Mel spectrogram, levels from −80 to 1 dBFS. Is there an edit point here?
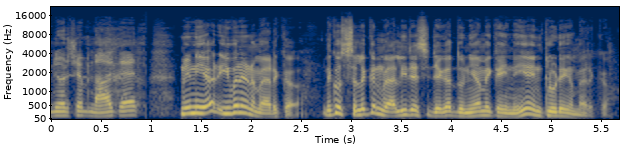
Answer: yes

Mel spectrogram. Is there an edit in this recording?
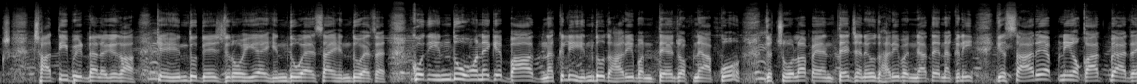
no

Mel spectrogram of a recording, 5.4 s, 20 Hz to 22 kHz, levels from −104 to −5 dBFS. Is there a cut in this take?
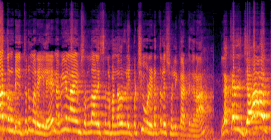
yes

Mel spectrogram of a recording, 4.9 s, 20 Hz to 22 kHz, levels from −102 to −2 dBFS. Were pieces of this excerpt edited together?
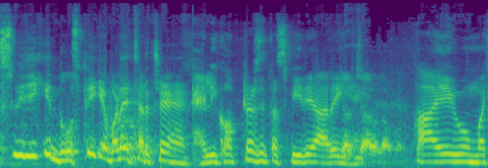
yes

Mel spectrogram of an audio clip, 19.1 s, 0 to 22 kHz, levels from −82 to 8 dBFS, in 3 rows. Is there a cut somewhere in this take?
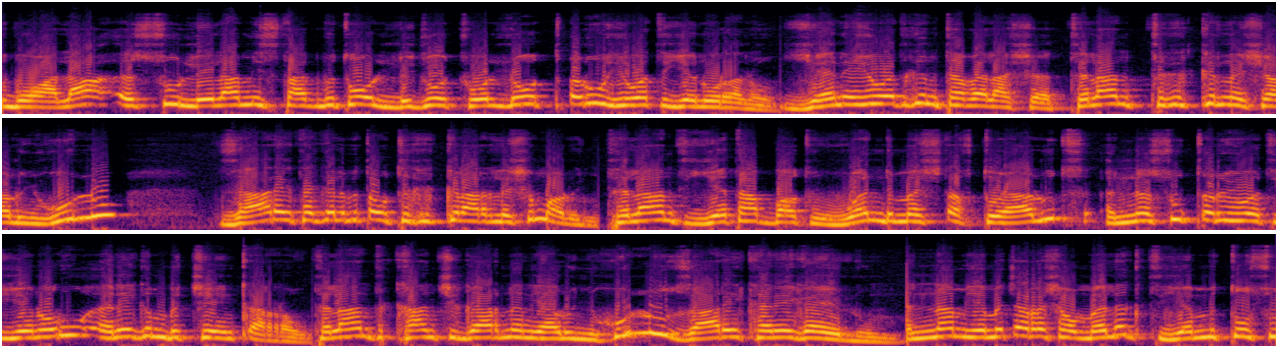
no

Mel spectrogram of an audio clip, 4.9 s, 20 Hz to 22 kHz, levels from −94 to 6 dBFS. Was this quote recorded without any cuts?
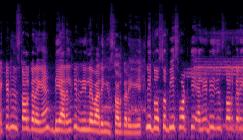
no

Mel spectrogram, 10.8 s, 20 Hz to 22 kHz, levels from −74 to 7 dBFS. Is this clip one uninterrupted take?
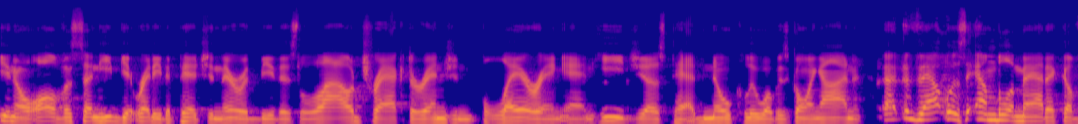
no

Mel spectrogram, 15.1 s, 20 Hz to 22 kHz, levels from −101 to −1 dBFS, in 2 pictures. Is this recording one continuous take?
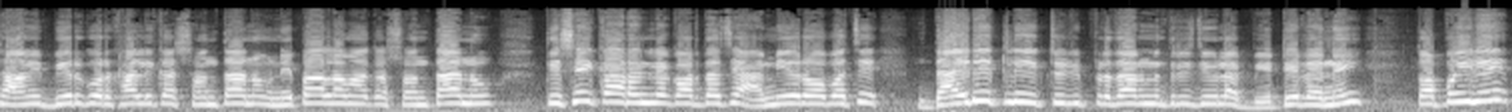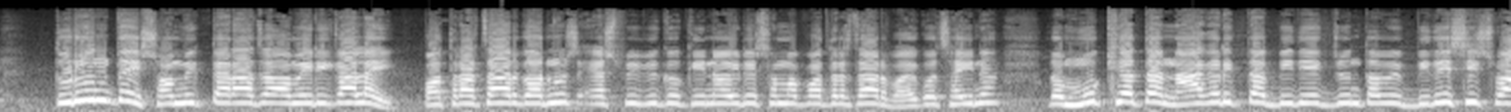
yes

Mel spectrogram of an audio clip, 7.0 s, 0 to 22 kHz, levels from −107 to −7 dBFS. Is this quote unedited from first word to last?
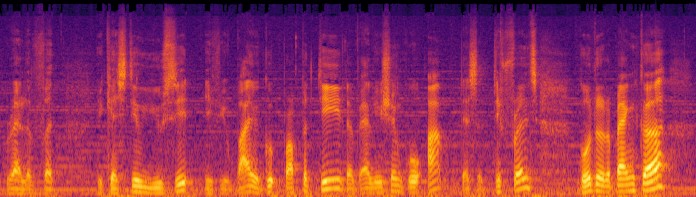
yes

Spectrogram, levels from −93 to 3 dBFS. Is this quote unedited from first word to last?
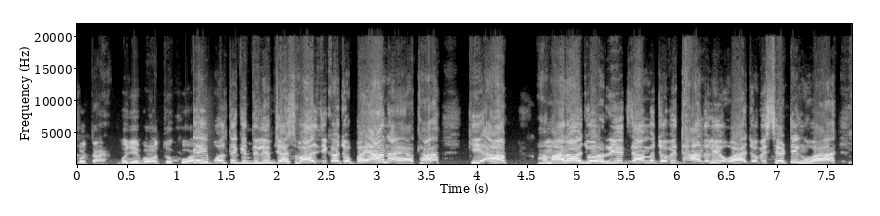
no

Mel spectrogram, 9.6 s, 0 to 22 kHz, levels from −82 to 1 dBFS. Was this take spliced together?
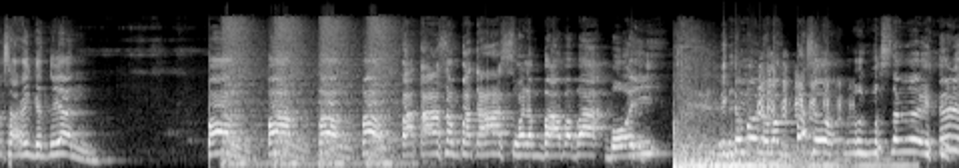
no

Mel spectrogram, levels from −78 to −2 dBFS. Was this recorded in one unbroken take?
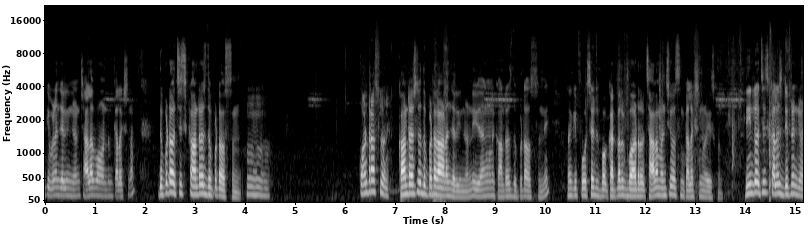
yes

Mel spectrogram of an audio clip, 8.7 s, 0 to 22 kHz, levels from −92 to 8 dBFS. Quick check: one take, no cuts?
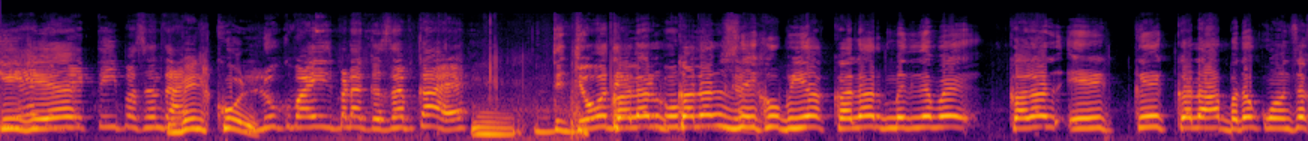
yes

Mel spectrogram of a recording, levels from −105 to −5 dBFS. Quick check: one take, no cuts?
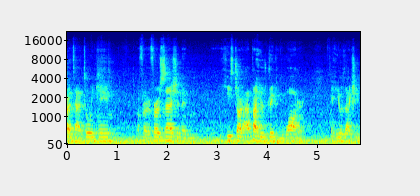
yes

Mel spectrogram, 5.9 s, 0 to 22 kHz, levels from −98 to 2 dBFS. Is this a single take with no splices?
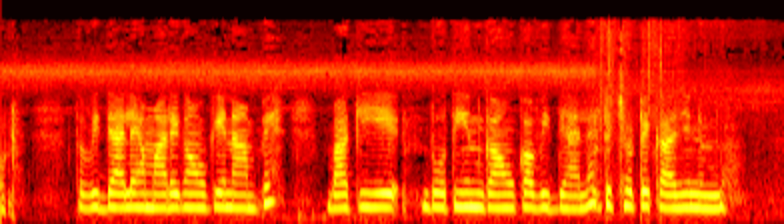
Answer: no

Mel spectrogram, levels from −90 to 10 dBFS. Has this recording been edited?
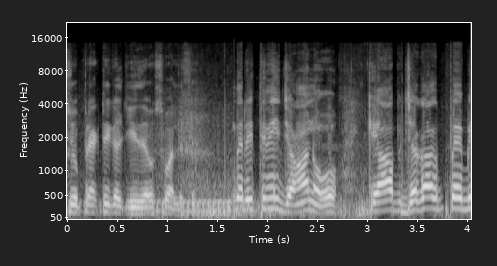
yes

